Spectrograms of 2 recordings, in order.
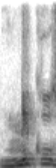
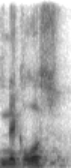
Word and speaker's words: Nyckoles: is a kid named is it nichols harbor is that how you say it i think it's nicholas nicholas okay but it's spelled n-y-c-k-o-l-e-s yeah i think i think he pronounces it nicholas okay i don't care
